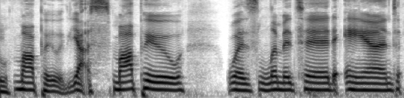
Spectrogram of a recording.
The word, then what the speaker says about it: Mapu: Mapu.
